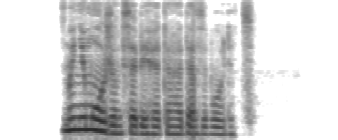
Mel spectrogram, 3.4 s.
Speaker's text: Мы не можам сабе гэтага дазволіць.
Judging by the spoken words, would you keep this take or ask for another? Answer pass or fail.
pass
